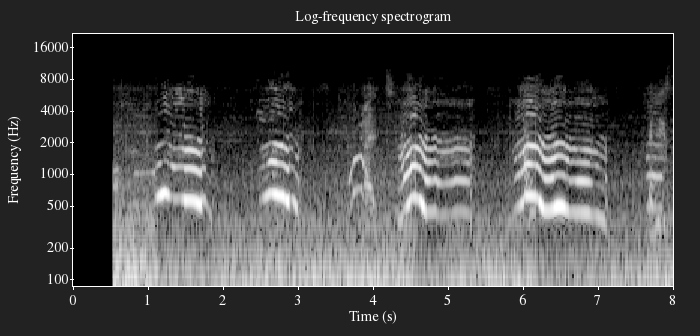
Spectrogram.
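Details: Tonka, an Alaskan Malamute, travelling in a car with a baby, whines through a car trip. Loud, tonal, rising-and-falling whines repeat about every one to two seconds, some sliding up sharply, over a steady low engine rumble.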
